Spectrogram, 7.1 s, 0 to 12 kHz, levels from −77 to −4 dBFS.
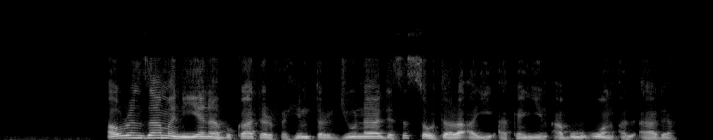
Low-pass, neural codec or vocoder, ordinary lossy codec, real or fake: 7.2 kHz; codec, 16 kHz, 0.9 kbps, LongCat-Audio-Codec; Opus, 24 kbps; fake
